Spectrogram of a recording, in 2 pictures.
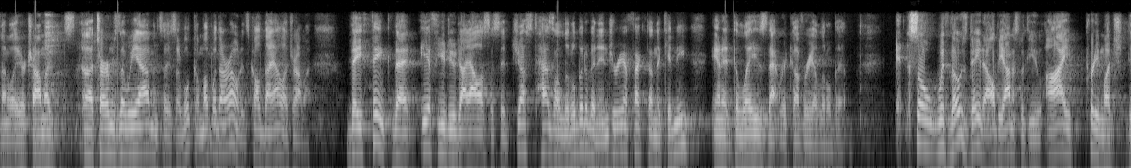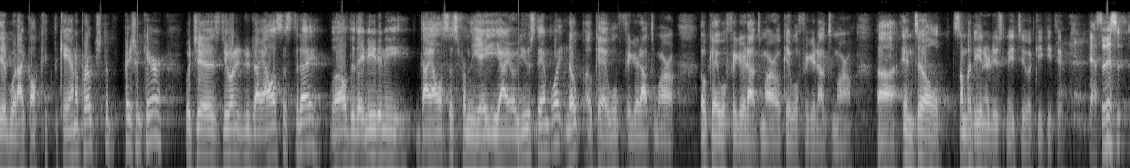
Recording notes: LIVE SHOW: AKIKI2 live from ACNP/PA Critical Care Bootcamp. Thank you so much to the organizers of the ACNP/PA Critical Care Bootcamp who invited us to do a live episode of the show!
